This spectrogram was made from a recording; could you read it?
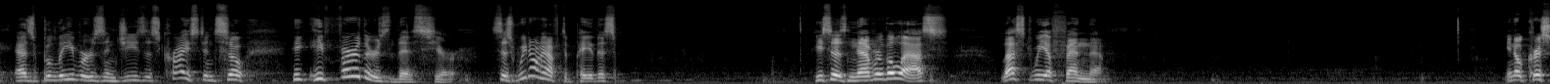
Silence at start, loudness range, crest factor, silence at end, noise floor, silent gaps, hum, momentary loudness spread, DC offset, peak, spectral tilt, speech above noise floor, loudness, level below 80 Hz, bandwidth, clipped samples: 0 s; 10 LU; 22 dB; 0 s; -57 dBFS; none; none; 15 LU; under 0.1%; -2 dBFS; -3 dB/octave; 35 dB; -22 LUFS; -58 dBFS; 18 kHz; under 0.1%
